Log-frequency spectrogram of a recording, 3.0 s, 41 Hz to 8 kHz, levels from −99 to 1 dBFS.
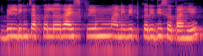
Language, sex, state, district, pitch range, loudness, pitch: Marathi, female, Maharashtra, Pune, 255-270 Hz, -18 LUFS, 265 Hz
